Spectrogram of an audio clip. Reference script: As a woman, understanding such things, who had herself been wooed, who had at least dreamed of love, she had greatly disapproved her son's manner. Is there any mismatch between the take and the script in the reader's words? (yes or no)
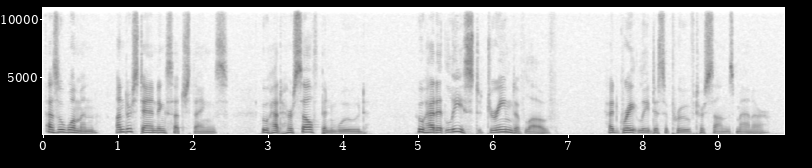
yes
